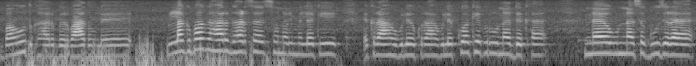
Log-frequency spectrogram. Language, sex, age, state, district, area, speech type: Maithili, female, 45-60, Bihar, Purnia, urban, spontaneous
